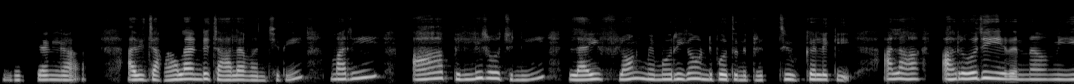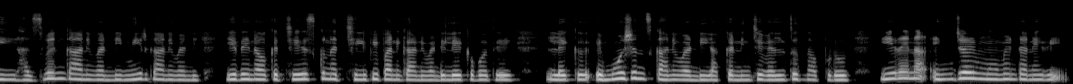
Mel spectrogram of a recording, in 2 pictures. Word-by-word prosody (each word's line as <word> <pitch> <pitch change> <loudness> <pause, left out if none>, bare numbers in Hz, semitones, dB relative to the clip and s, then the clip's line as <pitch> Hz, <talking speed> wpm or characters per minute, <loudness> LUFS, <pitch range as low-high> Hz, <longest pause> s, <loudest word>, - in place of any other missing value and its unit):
నిజంగా. 210 +1 -1 0.6
అది 210 +1 +6
చాలా 220 +3 +3
అంటే, 245 +1 +2
చాలా 205 0 +3
మంచిది. 200 +4 -6 0.4
మరి 250 +4 +2 0.6
ఆ - - +4 0.3
పెళ్లి 235 +4 +3
రోజుని 225 -6 -1 0.5
లైఫ్‌లైంగ్ 235 +3 +2
మెమరీగా 235 +2 +2
ఉండిపోతుంది 230 -2 +2
ప్రతి 205 +4 -6
ఒక్కళ్ళకి, 220 -1 +1 0.4
అలా 255 +1 +2 0.4
ఆ - - +5
రోజు 275 +3 +6 0.2
ఏదన్నా 235 -2 0 0.2
మీ 225 -1 -2 0.3
హస్బెండ్ 265 +8 -2
కానివ్వండి, 220 -3 -2
మీరు 240 0 -1
కానివ్వండి 210 -3 -3 0.4
ఏదైనా 235 0 +1
ఒక 230 - -5 0.2
చేసుకున్న 240 +2 +1 0.2
చిలిపి 230 +2 -1
పని 220 -2 -1
కానివ్వండి 205 0 -2
లేకపోతే 215 0 0 0.5
లైక్ 215 +1 +1 0.2
ఎమోషన్స్ 265 +3 +2
కానివ్వండి 210 -2 -1
అక్కడి 210 +1 -2
నుంచి 210 +2 -1
వెళ్తున్నప్పుడు 210 -1 -1 0.5
ఏదైనా 280 +1 +1 0.2
ఎంజాయ్ 270 +4 +3
మూమెంటనేది 235 -2 -1
225 Hz, 110 wpm, -23 LUFS, 210-245 Hz, 0.6 s, అది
